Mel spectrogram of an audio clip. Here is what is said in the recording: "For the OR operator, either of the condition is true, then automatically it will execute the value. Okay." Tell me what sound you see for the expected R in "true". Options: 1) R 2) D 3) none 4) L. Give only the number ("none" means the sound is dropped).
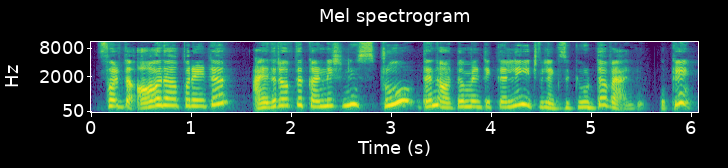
1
